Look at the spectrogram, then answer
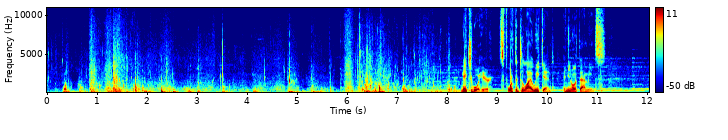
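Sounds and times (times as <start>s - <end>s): water splashing and sloshing: 0.0s - 12.0s
low bumps and knocks: 0.3s - 8.2s.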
